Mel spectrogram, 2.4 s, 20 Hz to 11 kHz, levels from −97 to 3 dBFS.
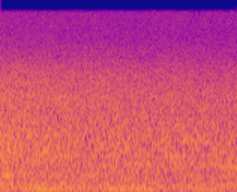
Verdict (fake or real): real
